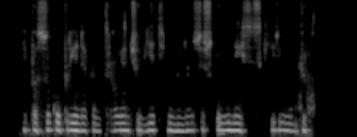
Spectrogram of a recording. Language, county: Lithuanian, Marijampolė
